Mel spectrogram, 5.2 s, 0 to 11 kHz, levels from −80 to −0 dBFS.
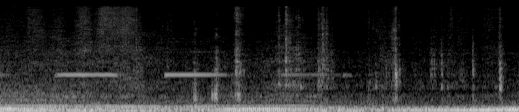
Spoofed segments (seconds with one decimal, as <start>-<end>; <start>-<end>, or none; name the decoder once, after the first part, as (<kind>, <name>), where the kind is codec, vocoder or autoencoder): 0.4-1.2 (vocoder, BigVGAN v2)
